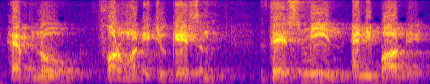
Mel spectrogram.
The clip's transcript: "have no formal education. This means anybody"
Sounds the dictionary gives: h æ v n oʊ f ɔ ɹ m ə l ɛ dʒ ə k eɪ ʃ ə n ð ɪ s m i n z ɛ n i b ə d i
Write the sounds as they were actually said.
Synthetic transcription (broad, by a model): h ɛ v n oʊ f ɔ ɹ m ə l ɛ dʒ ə k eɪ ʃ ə n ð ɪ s m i n ɛ n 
